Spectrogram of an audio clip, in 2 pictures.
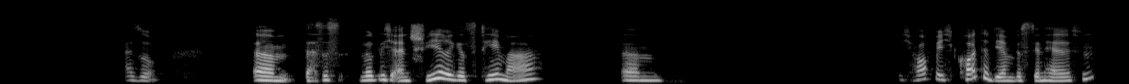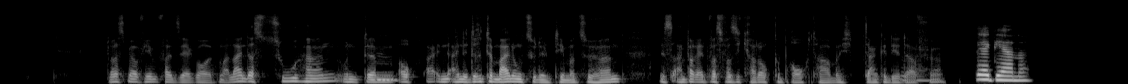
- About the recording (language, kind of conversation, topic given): German, advice, Wie viele Überstunden machst du pro Woche, und wie wirkt sich das auf deine Zeit mit deiner Familie aus?
- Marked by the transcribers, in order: none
